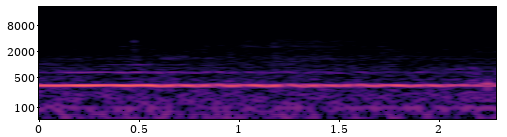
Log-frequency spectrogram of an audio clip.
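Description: One long held note from a live soprano-and-cello performance, kept at a steady pitch and close to a pure tone with only faint overtones.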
